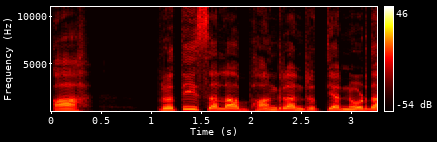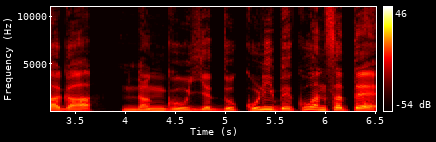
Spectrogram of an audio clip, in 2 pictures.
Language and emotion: Kannada, happy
